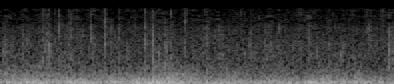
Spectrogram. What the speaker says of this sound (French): tu peux profiter encore du bruit de la pluie pendant quelques minutes.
